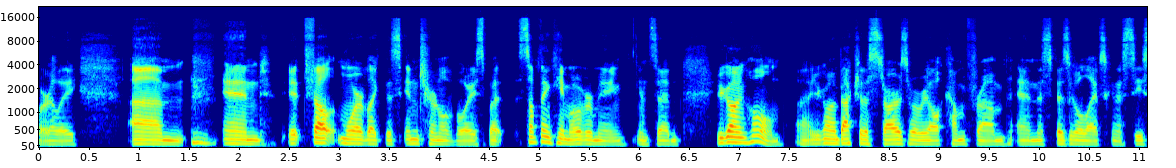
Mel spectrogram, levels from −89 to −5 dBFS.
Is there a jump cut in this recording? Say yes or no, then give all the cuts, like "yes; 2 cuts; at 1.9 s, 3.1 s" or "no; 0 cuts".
no; 0 cuts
